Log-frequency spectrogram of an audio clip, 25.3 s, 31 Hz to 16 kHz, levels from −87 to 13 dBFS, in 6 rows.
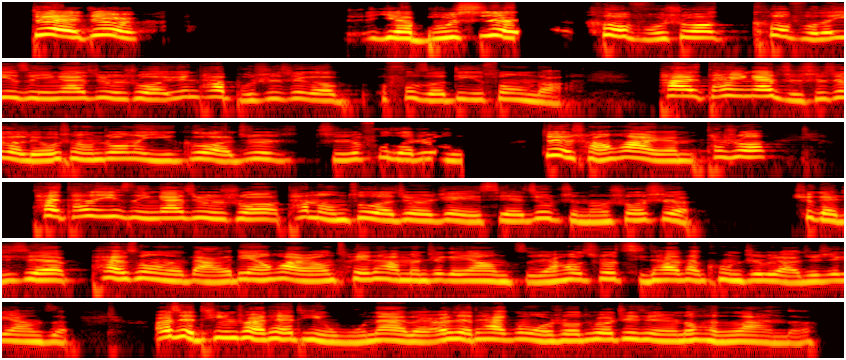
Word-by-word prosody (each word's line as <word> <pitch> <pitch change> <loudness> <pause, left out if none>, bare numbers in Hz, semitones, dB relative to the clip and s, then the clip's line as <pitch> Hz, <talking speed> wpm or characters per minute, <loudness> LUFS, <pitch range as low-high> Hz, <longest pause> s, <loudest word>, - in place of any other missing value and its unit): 对， 400 -6 +11
就 405 - +4
是 320 -8 +6 1.2
也 290 -1 +7
不 280 +7 +1
是， 325 +5 -2 0.5
客 375 -4 +3
服 260 -2 -4
说 310 +1 +5
客 300 +6 -3
服 270 -5 -3
的 270 - +3
意 315 +1 -3
思 290 0 -5
应 275 - -5
该 290 0 0
就 300 +1 -7
是 275 - -4
说 265 -2 -3
因 270 +6 -5
为 335 - -10
他 335 0 +2
不 230 -8 -11
是 275 +4 -9
这 280 +1 -7
个 225 -2 -2 0.3
负 305 -1 -8
责 230 -2 -3
递 245 +2 -8
送 245 -2 -6
的， 180 -3 -8 0.4
他 375 -1 +8
他 350 +3 -2
应 370 - 0
该 360 0 +7
只 225 -7 -7
是 270 +5 -8
这 315 - -4
个 275 -4 0
流 225 +2 0
程 260 -3 -3
中 275 +1 -1
的 270 - -3
一 220 -2 -4
个， 235 -2 -1
就 250 +6 -8
是 260 -4 -5
只 235 +1 -10
是 255 - -4
负 305 +4 -11
责 255 -3 -2
这 265 - -6
种 230 -5 -8 0.4
对， 395 -6 +3
传 255 -4 0
话 310 -4 +5
人。 220 -1 -3
他 330 - -7
说， 330 0 +1 0.5
他 380 - +5
他 345 +1 -5
的 375 - +1
意 360 - 0
思 315 -2 -5
应 285 - -4
该 295 0 +3
就 300 +1 -4
是 275 - -3
说 260 -1 -1
他 320 +6 -6
能 265 -6 -2
做 285 0 -1
的 - - 0
就 245 +2 -3
是 220 -2 -2
这 225 -1 -3
一 195 - -5
些， 210 +2 -5
就 285 +7 -5
只 230 -4 -9
能 195 +1 -5
说 240 +3 -5
是 240 -2 -4 0.5
去 315 - -6
给 240 -4 0
这 210 - -6
些 240 0 +2
派 295 -3 +2
送 275 -2 -2
的 215 -2 -3
打 200 -2 -1
个 205 - -4
电 250 -1 0
话， 265 -1 +4
然 215 - -1
后 220 - -2
催 260 +3 -4
他 260 -2 -1
们 235 -1 -3
这 235 - -5
个 225 - -4
样 220 -2 -1
子， 190 -1 -12
然 200 +1 -3
后 250 0 -2
说 265 +3 -4
其 225 - -10
它 235 +2 +1
他 240 - -2
控 230 0 -4
制 225 +1 -3
不 225 - -2
了， 195 -4 -2
就 200 +3 -5
这 225 +2 -5
个 225 - -4
样 205 -2 -3
子， 190 -2 -9 0.4
而 320 +5 +4
且 335 -4 +5
听 305 +5 -1
出 310 - +2
来 250 - +6
他 280 - +1
也 260 - +1
挺 245 -5 -3
无 185 +1 -6
奈 235 0 +1
的， 200 -1 -3
而 235 +3 +1
且 270 - +2
他 255 +2 -3
还 260 -1 +4
跟 260 +1 -6
我 215 -4 -2
说， 225 +1 -2
他 235 - -6
说 260 -1 0
这 270 +1 -3
些 250 -2 -2
人 215 0 -3
都 230 - -1
很 220 -4 -2
懒 200 -4 -4
的。 175 +3 -12
255 Hz, 345 characters per minute, -21 LUFS, 225-290 Hz, 1.2 s, 对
